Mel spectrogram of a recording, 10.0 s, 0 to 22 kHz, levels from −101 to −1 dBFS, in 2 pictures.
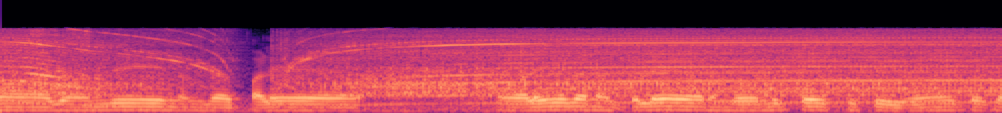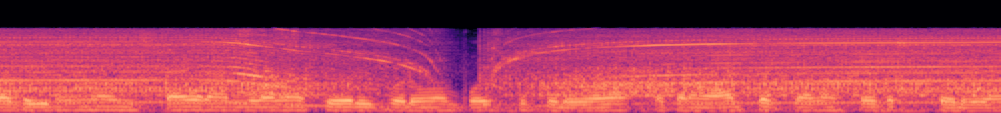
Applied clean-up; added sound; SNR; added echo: none; Domestic sounds, home sounds; 2 dB; none.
